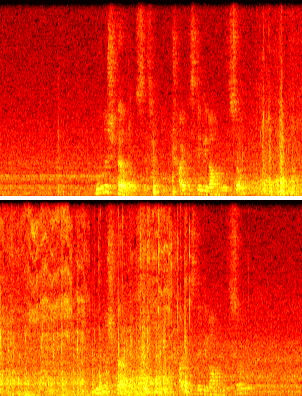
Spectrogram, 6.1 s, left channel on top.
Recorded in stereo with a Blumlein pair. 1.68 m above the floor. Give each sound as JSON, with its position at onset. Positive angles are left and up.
{"t": 1.9, "sound": "a man speaking", "azimuth_deg": -45, "distance_m": 1.3}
